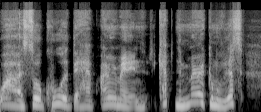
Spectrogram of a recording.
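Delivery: put-on high, gushing, awed, starstruck kid-like voice. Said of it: "be like".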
